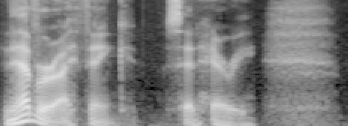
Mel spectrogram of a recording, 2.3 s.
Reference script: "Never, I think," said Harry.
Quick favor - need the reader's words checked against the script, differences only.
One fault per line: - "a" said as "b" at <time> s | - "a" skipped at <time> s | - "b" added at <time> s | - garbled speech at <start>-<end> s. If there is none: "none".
none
